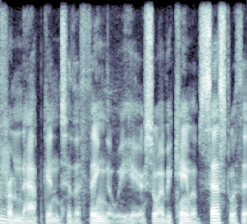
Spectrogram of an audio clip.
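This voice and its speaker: In an American accent, a man with a very deep, low voice shows vocal fry and ordinary pitch variation. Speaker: voice-over artist. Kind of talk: interview answer. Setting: podcast interview. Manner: storytelling, reflective.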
